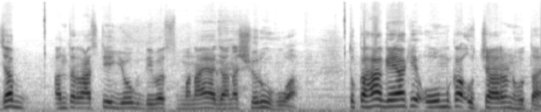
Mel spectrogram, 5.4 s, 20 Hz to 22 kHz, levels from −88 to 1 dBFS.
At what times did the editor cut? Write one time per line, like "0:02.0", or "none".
0:01.4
